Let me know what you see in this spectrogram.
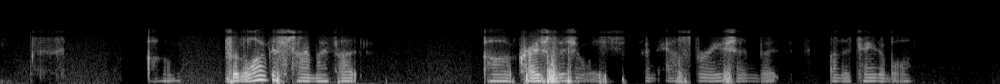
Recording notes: ACIM Daily Conference Call.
